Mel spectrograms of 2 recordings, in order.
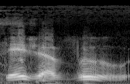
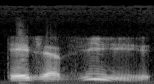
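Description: First: The last vowel sounds like English 'oo'. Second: The last vowel is the rounded French 'u'. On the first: It would mean 'already you'. The speaker calls it wrong. "would mean already you" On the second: It means 'already seen'. The speaker calls it right. "round your lips for O, but pronounce E, and you will get E, the French U"

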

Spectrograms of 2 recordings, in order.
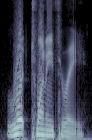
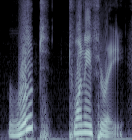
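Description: First: The word route rhymes with out. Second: The word route rhymes with boot. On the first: This is how people up north say it. "most people up here, I think, would say route. I don't think we would say root" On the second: This is how people further south say it. "some people say route"

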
